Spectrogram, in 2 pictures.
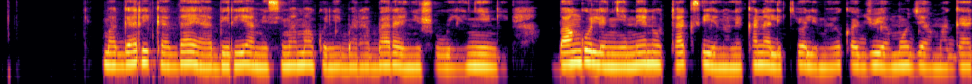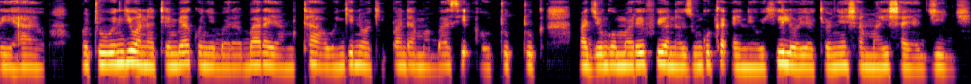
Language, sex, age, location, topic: Swahili, female, 25-35, Nairobi, government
